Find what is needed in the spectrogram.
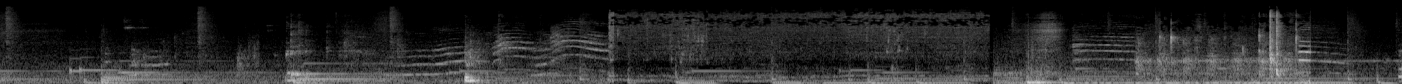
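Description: Background music, with a cat meowing several times in two bouts. Between them, a tap runs into a bathroom sink for a few seconds.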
